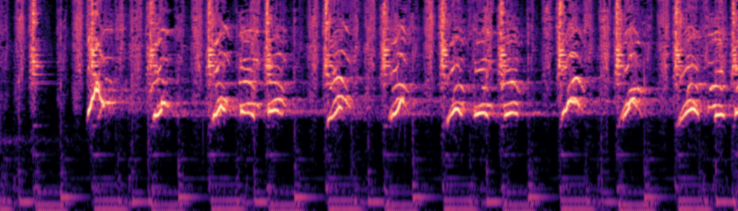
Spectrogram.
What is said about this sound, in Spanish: Y ahora chiflando todo, chiflando todo.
